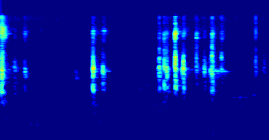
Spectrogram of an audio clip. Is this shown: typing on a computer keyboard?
yes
